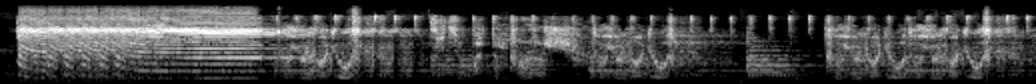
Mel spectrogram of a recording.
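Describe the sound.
A loud air horn blares for about two and a half seconds with a sweeping, wavering tone, then gives way to dense, rhythmic music with clipped stabs and voices mixed in.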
